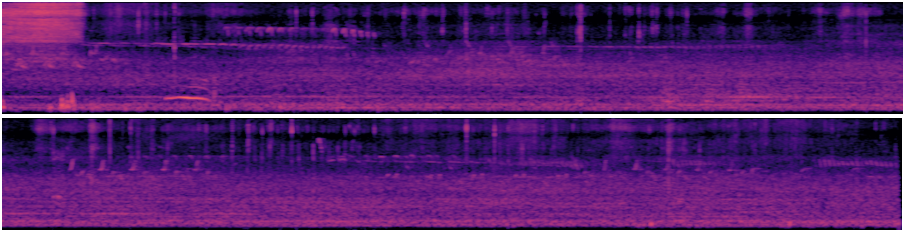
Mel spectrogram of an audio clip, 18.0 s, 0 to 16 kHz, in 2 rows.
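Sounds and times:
faint bird chirps: 0.0s - 7.0s.

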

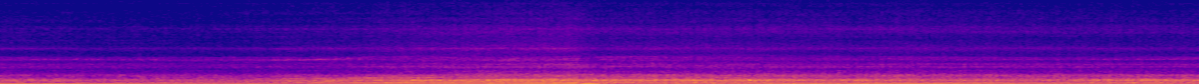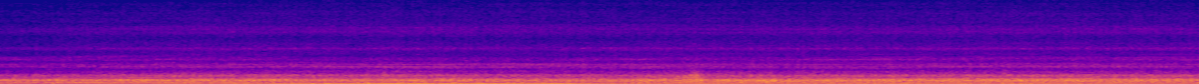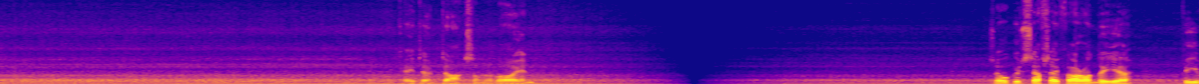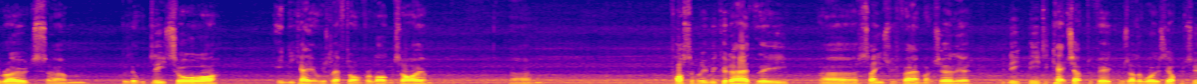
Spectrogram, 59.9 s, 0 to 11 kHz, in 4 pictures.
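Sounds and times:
motorcycle engine accelerating: 0.0s - 59.9s
wind noise: 19.2s - 25.9s.

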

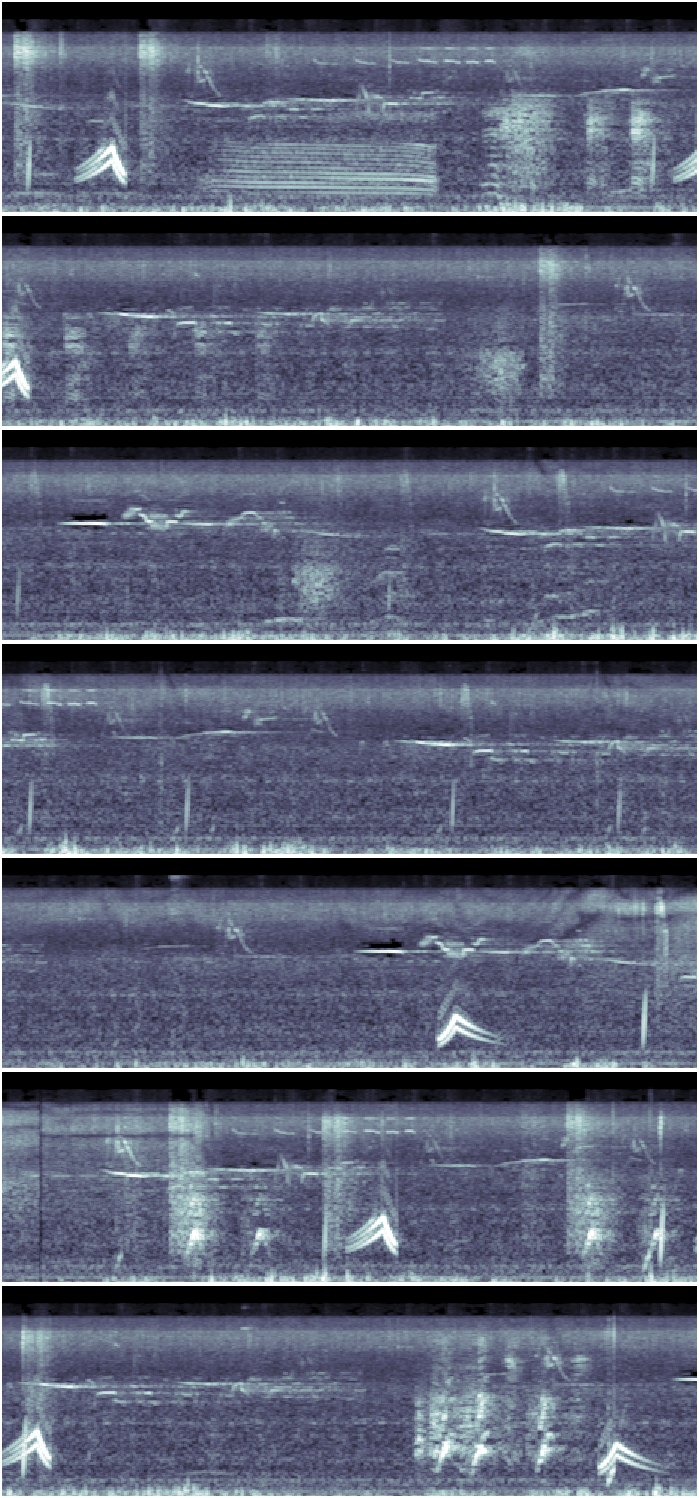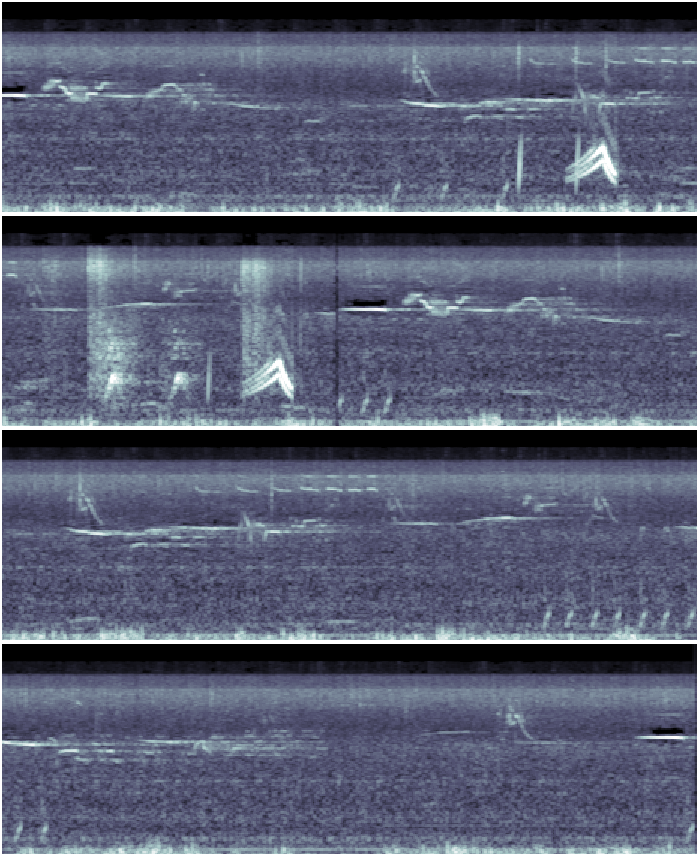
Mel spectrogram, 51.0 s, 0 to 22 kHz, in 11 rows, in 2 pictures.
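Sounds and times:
high bird chirps: 0.0s - 3.0s, 4.0s - 8.1s, 21.0s - 29.9s, 35.1s - 41.3s
short sweeping animal calls: 0.5s - 5.3s, 21.4s - 22.0s, 24.0s - 25.9s, 27.0s - 28.3s, 30.6s - 32.3s, 36.2s - 36.6s, 37.8s - 39.2s.

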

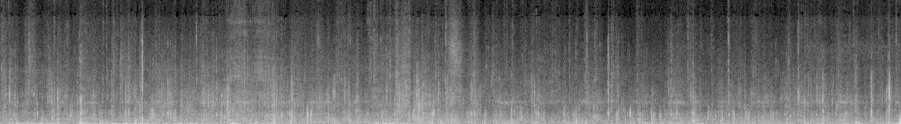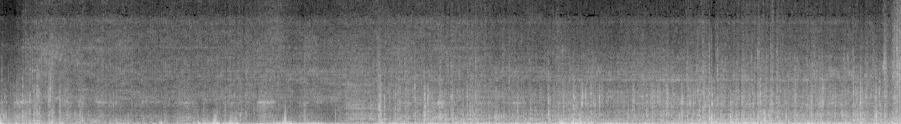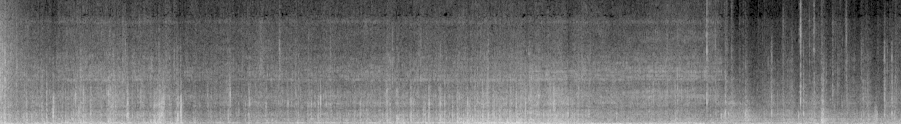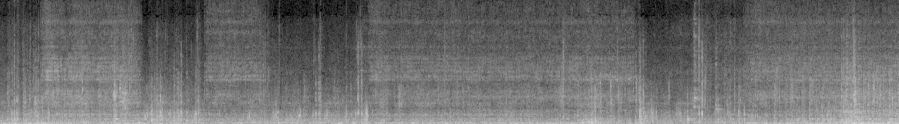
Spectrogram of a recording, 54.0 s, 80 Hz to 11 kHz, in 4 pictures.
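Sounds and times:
bike clicks and knocks: 0.0s - 54.0s
bike rattling over dirt trail: 0.0s - 54.0s
wind buffeting microphone: 0.0s - 54.0s.

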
